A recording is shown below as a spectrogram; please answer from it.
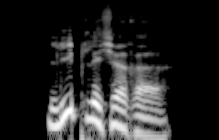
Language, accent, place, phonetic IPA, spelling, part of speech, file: German, Germany, Berlin, [ˈliːplɪçəʁə], lieblichere, adjective, De-lieblichere.ogg
- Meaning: inflection of lieblich: 1. strong/mixed nominative/accusative feminine singular comparative degree 2. strong nominative/accusative plural comparative degree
